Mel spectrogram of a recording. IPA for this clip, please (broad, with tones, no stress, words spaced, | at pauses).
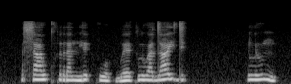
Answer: saː˦˥wkʰra˧nje˥˩ʔkwo˨˩k̚ bɛː˧klu˧a̯daː˥˩jde˥˩k̚ | lɯ˥˩ŋ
